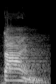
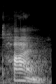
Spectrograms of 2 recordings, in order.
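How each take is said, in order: First: The t has no puff of air. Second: The t has a puff of air. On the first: The speaker calls it wrong. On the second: The speaker calls it right.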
